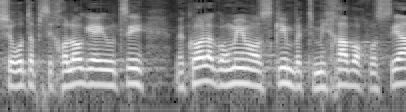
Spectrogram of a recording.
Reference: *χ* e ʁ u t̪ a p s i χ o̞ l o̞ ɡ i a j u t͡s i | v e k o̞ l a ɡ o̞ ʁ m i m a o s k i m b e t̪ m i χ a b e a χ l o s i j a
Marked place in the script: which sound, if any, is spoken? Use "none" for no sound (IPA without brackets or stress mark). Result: ʃ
